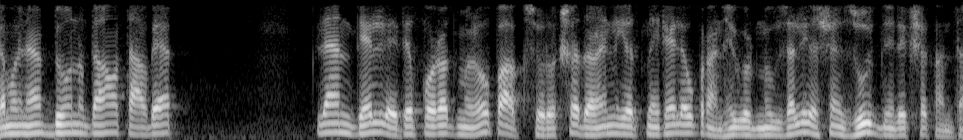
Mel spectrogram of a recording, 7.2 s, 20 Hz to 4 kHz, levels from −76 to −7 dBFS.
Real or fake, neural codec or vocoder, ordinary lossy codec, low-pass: fake; codec, 16 kHz, 0.8 kbps, ZipCodec; none; 3.6 kHz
